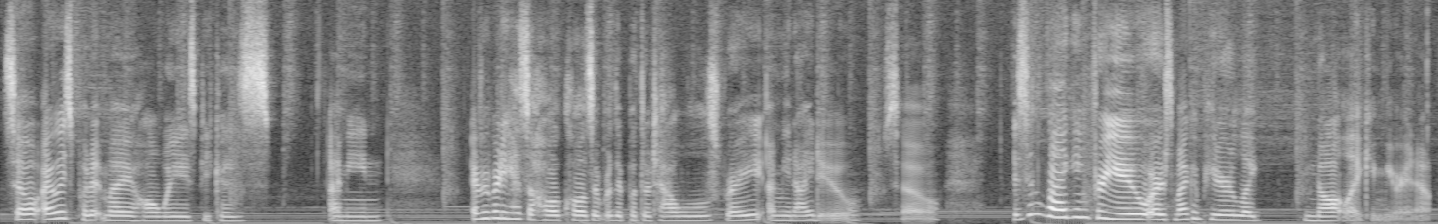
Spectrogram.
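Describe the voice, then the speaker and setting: A woman's voice: fairly high pitch, a little fast, darkish tone, faint music behind. A young woman chatting casually over gameplay, rambling and self-deprecating, with frequent laughs. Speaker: sims builder and video creator.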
